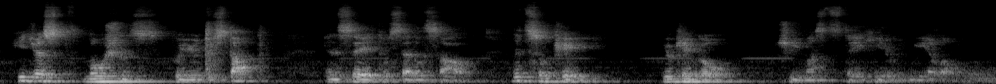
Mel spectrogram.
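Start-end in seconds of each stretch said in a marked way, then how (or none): 5.1-9.8 put-on older, aging man voice. An older drow motions for the listener to stop and speaks, in an older drow's voice. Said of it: "You see that he's a little bit older drow. / You see that he's a little bit older drow. Then you see there is a few wrinkles all on his, and you see that his eyes are a little bit dull than the other".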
